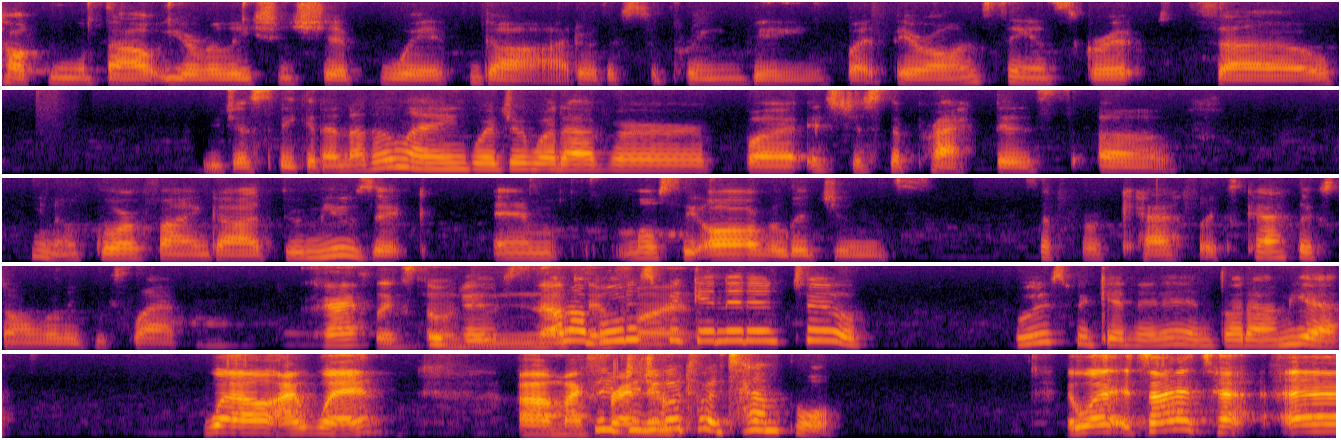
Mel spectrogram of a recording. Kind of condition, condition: link, video call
